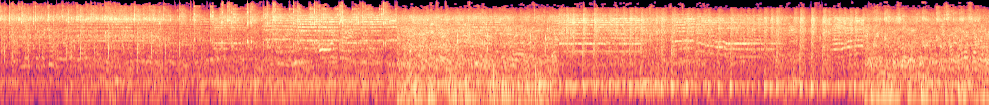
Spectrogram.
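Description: Traditional folk wind music played in the street over crowd chatter, with a steady low drone coming in about eight seconds in and growing louder.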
